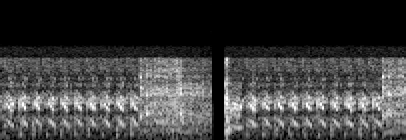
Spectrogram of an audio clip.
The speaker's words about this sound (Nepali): Sir, यो generator नै start भइरहेको छैन।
